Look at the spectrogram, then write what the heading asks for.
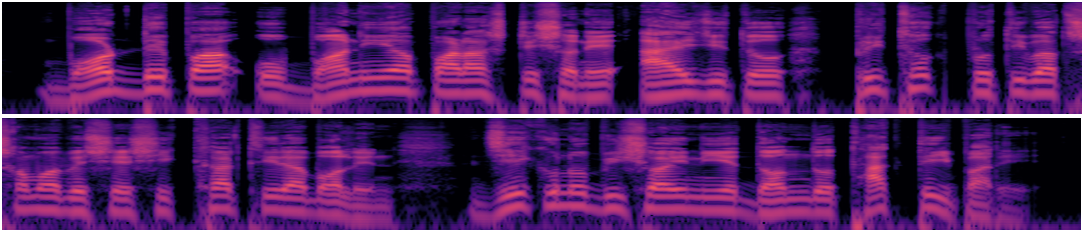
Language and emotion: Bengali, neutral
